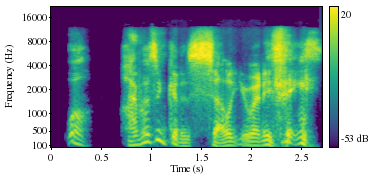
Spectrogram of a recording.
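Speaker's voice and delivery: huffy, affronted, offended tone. Retelling a stranger's reply after being refused: imitating an offended reply. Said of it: "she comes back offended".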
